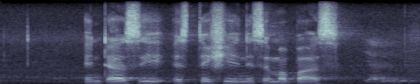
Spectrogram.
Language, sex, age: Swati, male, 26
